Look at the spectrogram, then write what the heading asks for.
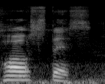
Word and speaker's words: hostas: These are hostas. Hostess. Blue See, boys? hostess, guys. The pronunciation is hostess.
